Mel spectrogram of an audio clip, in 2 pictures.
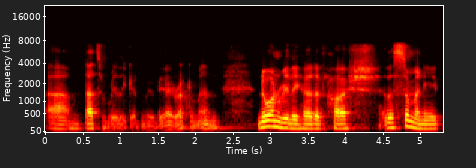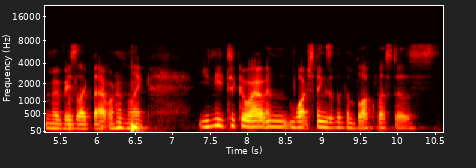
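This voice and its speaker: A man's voice: mid-range voice, normal speed, vocal fry. A young man co-hosting a podcast, chatting casually in a blunt, sardonic way. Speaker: podcast co-host. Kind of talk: casual chat. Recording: dull lo-fi sound.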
